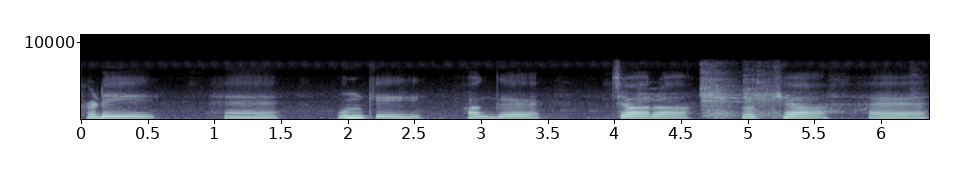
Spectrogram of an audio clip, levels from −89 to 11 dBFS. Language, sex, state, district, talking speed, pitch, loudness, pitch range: Hindi, female, Haryana, Rohtak, 65 wpm, 215 Hz, -18 LUFS, 210-220 Hz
